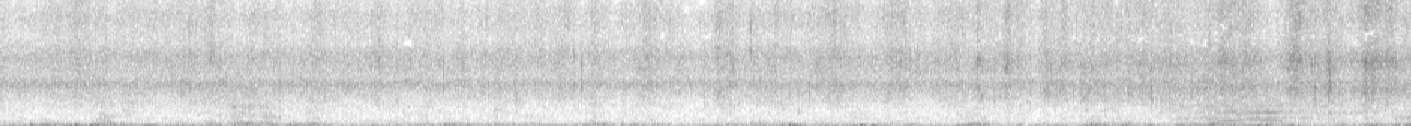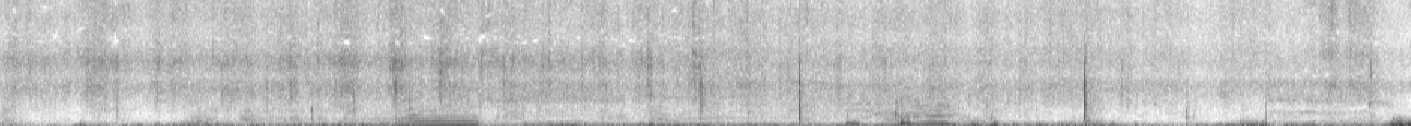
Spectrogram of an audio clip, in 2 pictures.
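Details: A herd of cows and calves being turned out onto green summer pasture; low lowing calls start midway and grow louder, with a couple of short moos and a steady background rumble of hooves and movement.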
